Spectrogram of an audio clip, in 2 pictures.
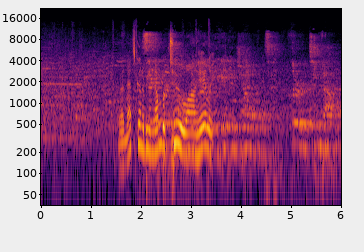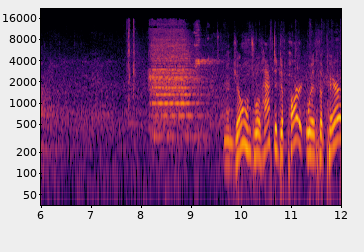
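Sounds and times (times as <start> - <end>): arena horn buzzing blast: 8.2 - 9.4.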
